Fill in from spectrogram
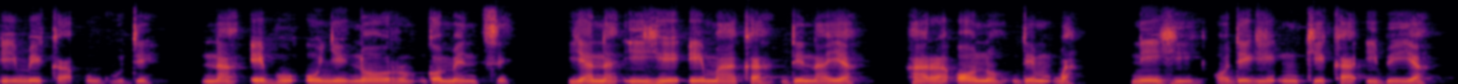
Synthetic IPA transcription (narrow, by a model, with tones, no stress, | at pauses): i˦me˦ka˨u˨ɡʷu˨dɪ˦ | na˨ɪ˦bʊ˨o˦ɲe˦nɔ˦ɾʊ˦ɡɔ˦me˨n̩˨tɪ˨ | ja˦na˨ʔi˦ɦe˦ɪ˦ma˨a˦ka˦dɪ˨na˨ja˦ | ha˨ɾa˦ʔɔ˦nʊ˦dɪ˨ŋ͡m̩˦k͡pa˨ | ni˦ɦi˨ɔ˨dɪ˦ɡɪ˦ŋ̩˨kɪ˦kʰa˨i˦be˨ja˦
